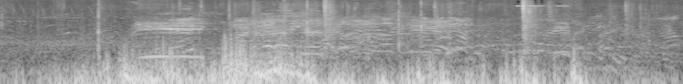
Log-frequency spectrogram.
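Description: Young men call out across an open field at a distance.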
